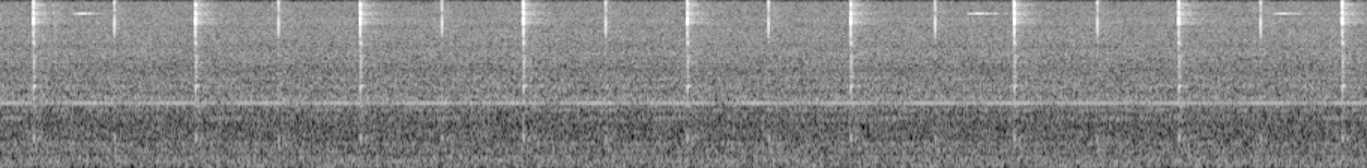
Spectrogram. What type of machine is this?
valve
